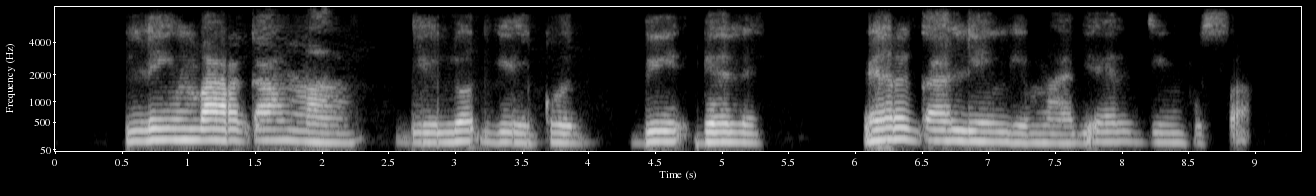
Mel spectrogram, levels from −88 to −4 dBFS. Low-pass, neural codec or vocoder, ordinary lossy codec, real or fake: 7.2 kHz; codec, 44.1 kHz, 2.6 kbps, DAC; Opus, 16 kbps; fake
